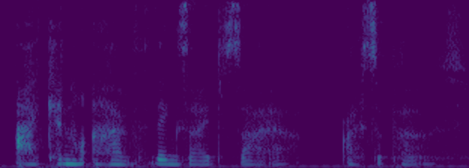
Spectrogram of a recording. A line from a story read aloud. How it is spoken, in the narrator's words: she said softly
